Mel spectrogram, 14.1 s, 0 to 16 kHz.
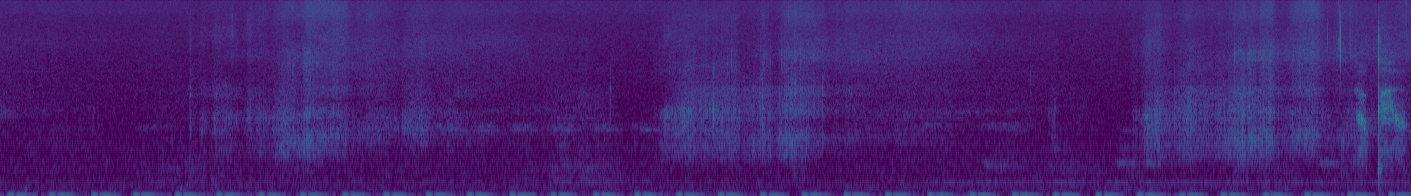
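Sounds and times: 
faint hum: 0:00.0 - 0:14.1
hair being brushed: 0:01.9 - 0:05.6, 0:06.5 - 0:09.8, 0:11.3 - 0:14.1.

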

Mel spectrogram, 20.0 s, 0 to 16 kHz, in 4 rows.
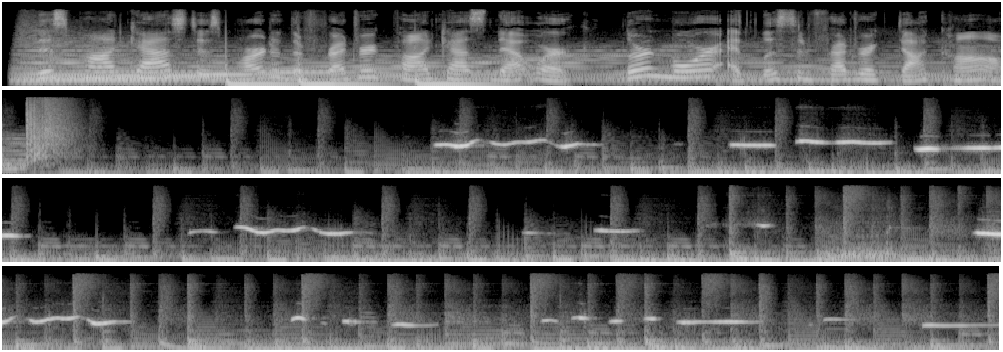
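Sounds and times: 
speech: 0:00.2 - 0:05.2
person whistling a western-movie theme melody: 0:07.2 - 0:08.0, 0:08.6 - 0:10.2, 0:10.9 - 0:11.9, 0:12.6 - 0:13.9, 0:14.8 - 0:15.7, 0:16.4 - 0:19.9.

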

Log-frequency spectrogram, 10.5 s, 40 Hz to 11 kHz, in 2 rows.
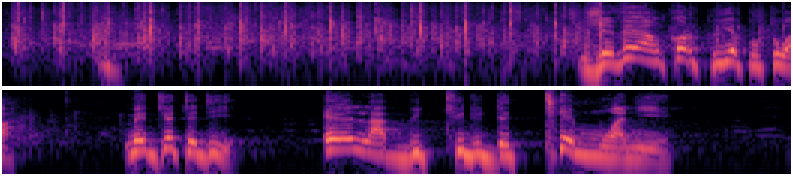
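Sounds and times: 
church congregation applauding during a service: 0:00.0 - 0:06.2
speech: 0:03.8 - 0:05.4, 0:06.1 - 0:09.8.

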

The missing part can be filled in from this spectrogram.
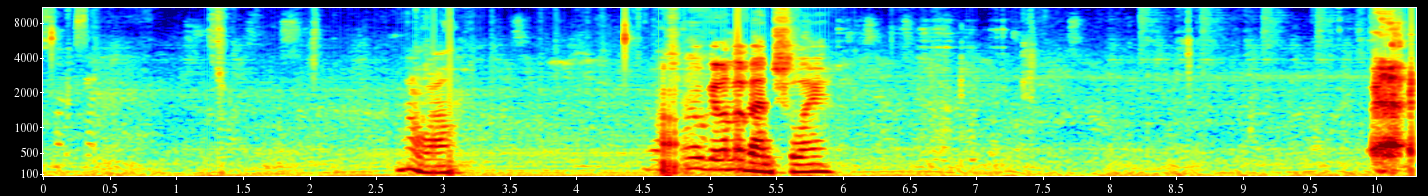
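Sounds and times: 
quiet low murmur: 0:00.0 - 0:10.2
speech: 0:02.7 - 0:03.2, 0:04.6 - 0:06.0
person burping: 0:10.0 - 0:10.2.

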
